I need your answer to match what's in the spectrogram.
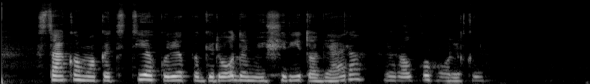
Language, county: Lithuanian, Panevėžys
